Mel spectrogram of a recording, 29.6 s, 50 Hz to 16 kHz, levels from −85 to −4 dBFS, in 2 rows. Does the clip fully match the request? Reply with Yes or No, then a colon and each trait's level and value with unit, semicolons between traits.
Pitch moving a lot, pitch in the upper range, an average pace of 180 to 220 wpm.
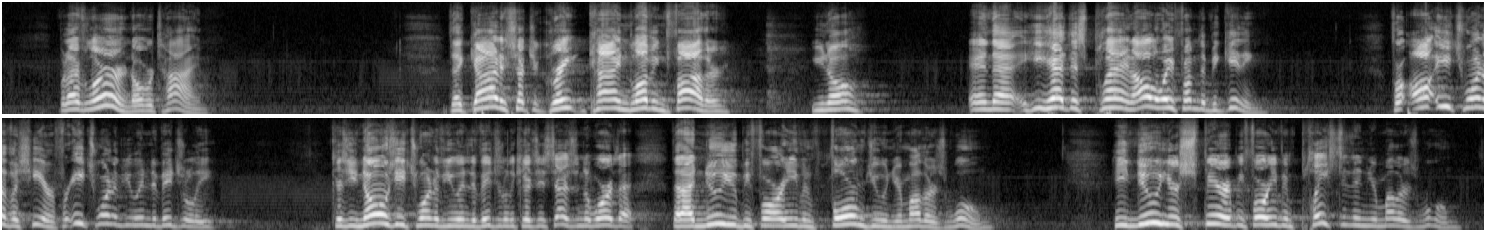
No: wide, 7.4 semitones; high, 210 Hz; average, 165 wpm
